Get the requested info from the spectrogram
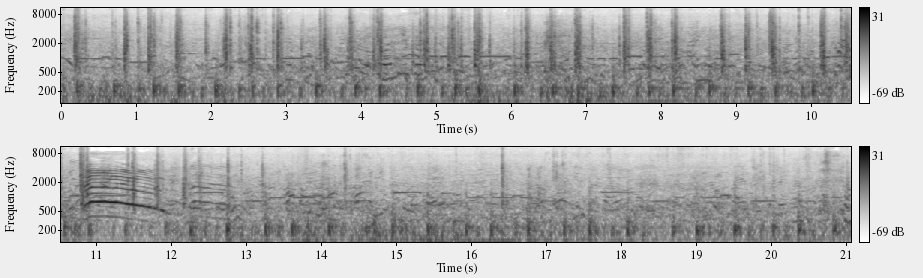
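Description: Bamboo poles of a Terena pole dance (bate-pau) struck together in sharp clacks about twice a second, with a thin pipe holding high notes underneath. About eleven seconds in comes a loud shouted call that falls in pitch, the loudest sound, and after it the clacks grow sparse and faint.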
